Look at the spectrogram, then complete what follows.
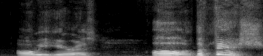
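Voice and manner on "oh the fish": sudden, shrill, very high, loud scream. Retelling how someone broke a silence in the car, imitating someone screaming. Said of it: "Just screams it".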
